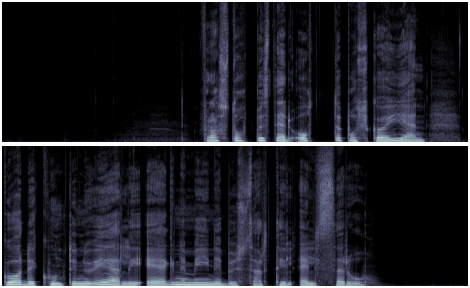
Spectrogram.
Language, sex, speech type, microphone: Norwegian, female, read, Shure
